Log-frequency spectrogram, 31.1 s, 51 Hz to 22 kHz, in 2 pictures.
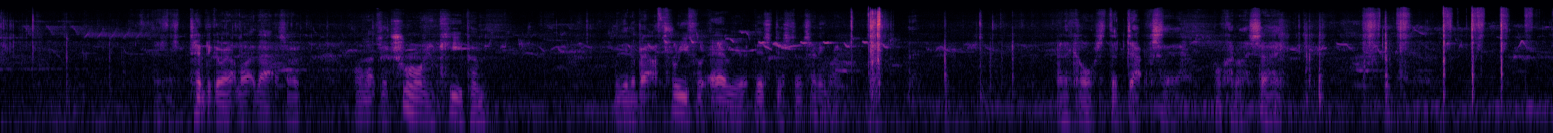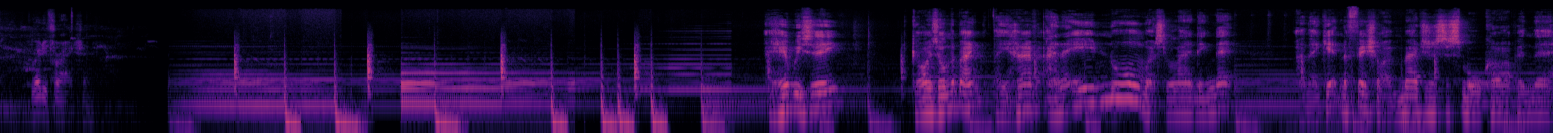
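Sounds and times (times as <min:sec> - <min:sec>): faint open-air background: 0:00.0 - 0:31.0.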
